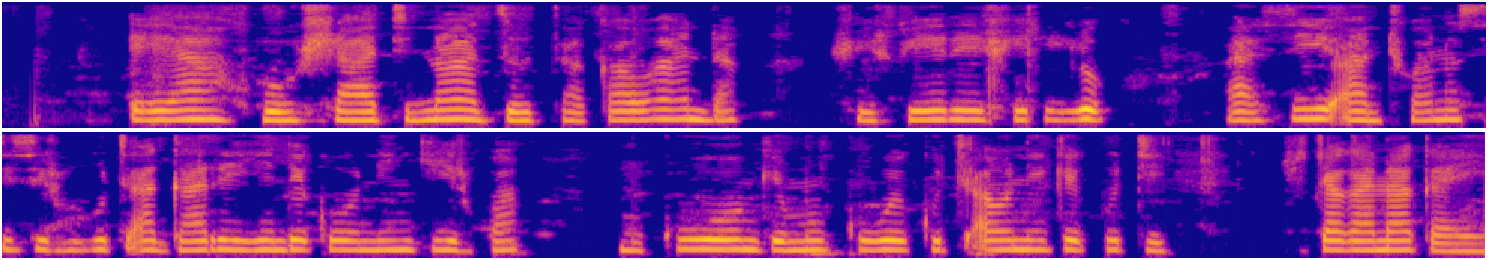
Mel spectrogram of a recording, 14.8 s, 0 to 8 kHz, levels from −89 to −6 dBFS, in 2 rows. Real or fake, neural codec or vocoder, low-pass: real; none; 7.2 kHz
